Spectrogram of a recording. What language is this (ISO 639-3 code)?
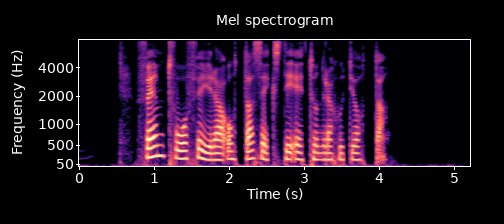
swe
